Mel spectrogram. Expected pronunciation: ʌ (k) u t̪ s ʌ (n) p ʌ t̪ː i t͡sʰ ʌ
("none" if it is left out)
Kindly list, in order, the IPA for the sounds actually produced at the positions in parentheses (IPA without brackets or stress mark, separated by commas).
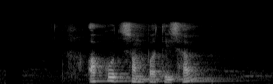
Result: k, m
